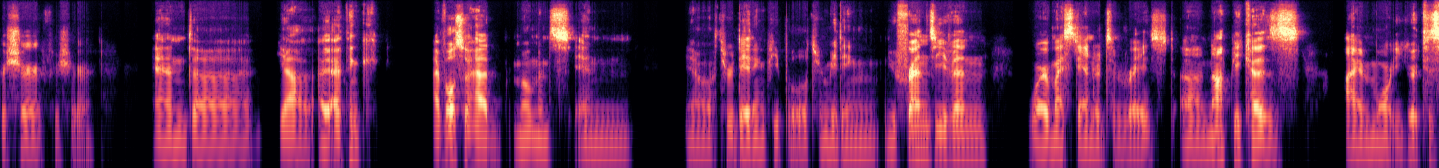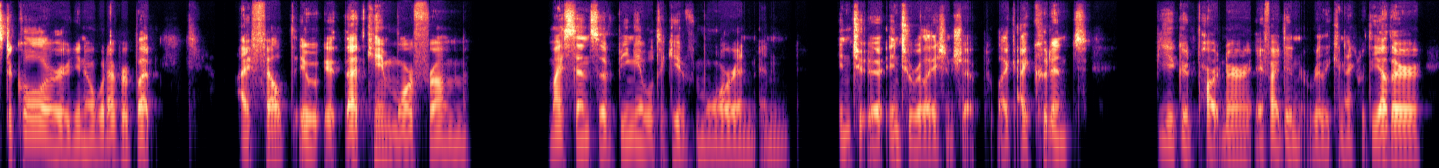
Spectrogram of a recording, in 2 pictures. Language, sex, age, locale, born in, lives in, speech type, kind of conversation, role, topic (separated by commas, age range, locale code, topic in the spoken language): English, male, 20-24, en-US, United States, United States, conversation, unstructured, none, What’s a moment that changed your perspective on life?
